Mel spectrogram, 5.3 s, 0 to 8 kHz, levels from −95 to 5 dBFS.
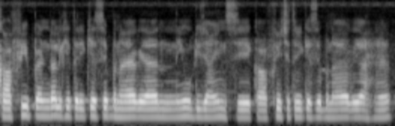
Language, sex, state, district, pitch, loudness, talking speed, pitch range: Hindi, male, Jharkhand, Deoghar, 150 Hz, -16 LUFS, 205 wpm, 145-155 Hz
